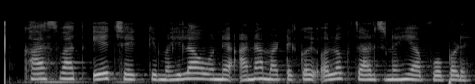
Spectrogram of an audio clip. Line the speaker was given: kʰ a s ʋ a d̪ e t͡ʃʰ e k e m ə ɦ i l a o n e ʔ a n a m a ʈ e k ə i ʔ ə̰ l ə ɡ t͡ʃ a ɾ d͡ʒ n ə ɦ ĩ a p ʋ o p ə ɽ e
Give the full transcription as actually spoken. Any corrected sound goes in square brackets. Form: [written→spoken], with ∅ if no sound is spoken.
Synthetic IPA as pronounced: kʰ a s ʋ a [d̪→t̪] e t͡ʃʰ e k e m ə ɦ i l a o n e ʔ a n a m a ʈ e k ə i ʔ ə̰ l ə ɡ t͡ʃ a ɾ d͡ʒ n ə ɦ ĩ a p ʋ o p ə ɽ e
